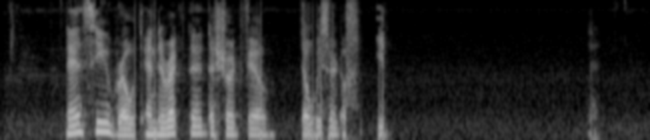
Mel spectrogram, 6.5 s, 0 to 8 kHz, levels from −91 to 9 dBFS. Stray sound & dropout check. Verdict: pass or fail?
pass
